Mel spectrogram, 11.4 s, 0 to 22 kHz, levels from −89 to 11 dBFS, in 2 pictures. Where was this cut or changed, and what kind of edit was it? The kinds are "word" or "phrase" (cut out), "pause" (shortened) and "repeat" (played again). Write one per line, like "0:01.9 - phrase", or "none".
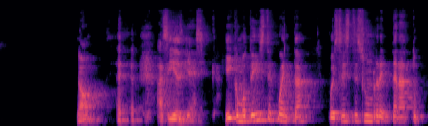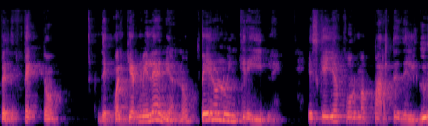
0:03.0 - pause
0:06.9 - pause
0:08.3 - pause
